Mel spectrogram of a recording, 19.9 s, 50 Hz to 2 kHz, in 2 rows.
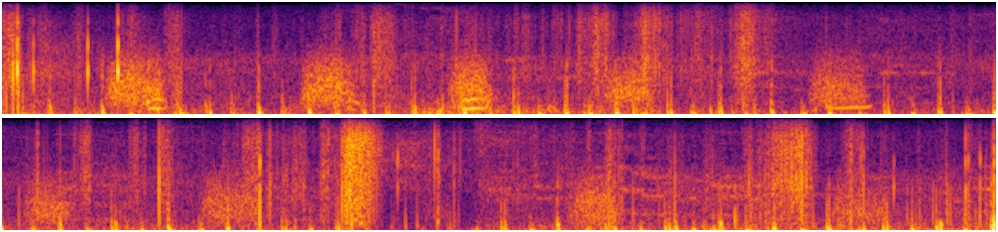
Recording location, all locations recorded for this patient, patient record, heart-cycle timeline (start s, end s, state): pulmonary valve (PV)
aortic valve (AV)+pulmonary valve (PV)+tricuspid valve (TV)+mitral valve (MV)
#Age: Child
#Sex: Male
#Height: 98.0 cm
#Weight: 14.0 kg
#Pregnancy status: False
#Murmur: Absent
#Murmur locations: nan
#Most audible location: nan
#Systolic murmur timing: nan
#Systolic murmur shape: nan
#Systolic murmur grading: nan
#Systolic murmur pitch: nan
#Systolic murmur quality: nan
#Diastolic murmur timing: nan
#Diastolic murmur shape: nan
#Diastolic murmur grading: nan
#Diastolic murmur pitch: nan
#Diastolic murmur quality: nan
#Outcome: Normal
#Campaign: 2015 screening campaign
0.00	5.34	unannotated
5.34	5.48	S1
5.48	5.61	systole
5.61	5.72	S2
5.72	5.86	diastole
5.86	6.00	S1
6.00	6.12	systole
6.12	6.26	S2
6.26	6.40	diastole
6.40	6.52	S1
6.52	6.64	systole
6.64	6.76	S2
6.76	6.90	diastole
6.90	7.00	S1
7.00	7.16	systole
7.16	7.26	S2
7.26	7.42	diastole
7.42	7.54	S1
7.54	7.68	systole
7.68	7.80	S2
7.80	8.00	diastole
8.00	8.10	S1
8.10	8.24	systole
8.24	8.36	S2
8.36	8.50	diastole
8.50	8.66	S1
8.66	8.82	systole
8.82	8.92	S2
8.92	9.10	diastole
9.10	9.18	S1
9.18	9.36	systole
9.36	9.48	S2
9.48	9.64	diastole
9.64	9.74	S1
9.74	9.88	systole
9.88	10.02	S2
10.02	10.22	diastole
10.22	10.34	S1
10.34	10.50	systole
10.50	10.60	S2
10.60	10.77	diastole
10.77	10.86	S1
10.86	11.04	systole
11.04	11.14	S2
11.14	11.32	diastole
11.32	11.42	S1
11.42	11.58	systole
11.58	11.72	S2
11.72	11.90	diastole
11.90	12.00	S1
12.00	12.14	systole
12.14	12.28	S2
12.28	12.46	diastole
12.46	12.58	S1
12.58	12.74	systole
12.74	12.86	S2
12.86	19.89	unannotated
